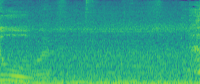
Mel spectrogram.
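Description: Steady low road and engine rumble inside a moving car's cabin, with a man's voice trailing off at the start and starting again at the very end.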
